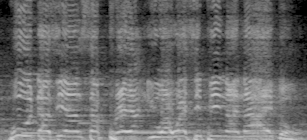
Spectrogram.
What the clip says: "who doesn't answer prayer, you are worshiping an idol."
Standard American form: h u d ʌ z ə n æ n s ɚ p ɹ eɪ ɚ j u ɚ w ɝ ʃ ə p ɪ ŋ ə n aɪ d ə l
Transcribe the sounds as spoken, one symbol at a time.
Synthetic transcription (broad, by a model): h u d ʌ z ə æ n s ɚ p ɹ eɪ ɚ j u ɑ w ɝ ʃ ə p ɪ ŋ ə n aɪ d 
